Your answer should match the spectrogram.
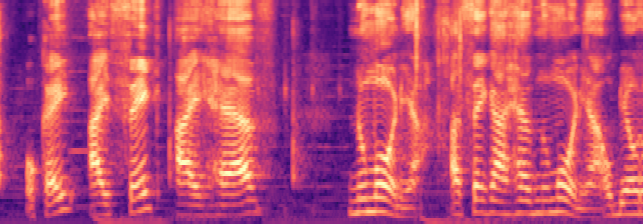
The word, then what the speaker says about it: pneumonia: Pneumonia. Pneumonia. Let's say again. Pneumonia. Let's do it together. Pneumonia. Okay. Pneumonia. That's great. You can try it. I think Okay. I think I have pneumonia.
